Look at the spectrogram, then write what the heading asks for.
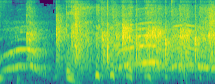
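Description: Audience applause for a band's singer on the show El Hombre Luna, a dense, steady patter of many hands clapping, with high whoops and sliding cheers rising over it, loud throughout.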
